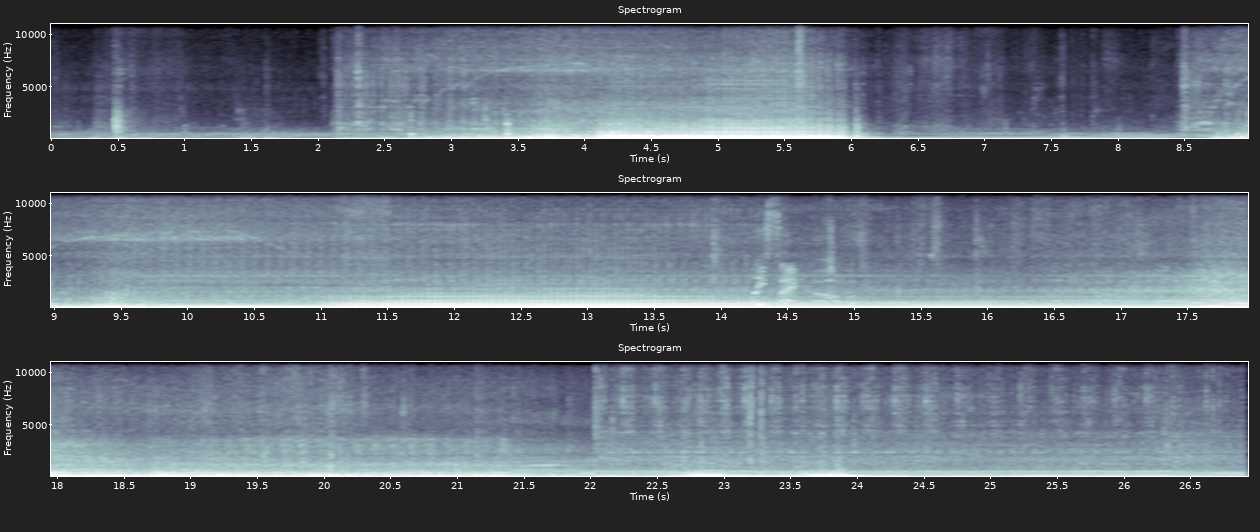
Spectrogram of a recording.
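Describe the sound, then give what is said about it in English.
An oyster boat's motor starts and labors, hauling a heavy cage up from the water with a mast and boom setup, its steady mechanical drone shifting in pitch with brief pauses and no one talking. “Yeah, if I could get this cage up, I probably can. I'll show you. This is like a mast and boom set up on the oyster boat.”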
